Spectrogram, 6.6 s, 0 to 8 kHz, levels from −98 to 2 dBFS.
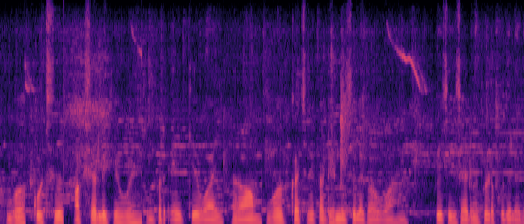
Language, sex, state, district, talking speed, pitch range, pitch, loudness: Hindi, male, Chhattisgarh, Raigarh, 100 wpm, 105-110 Hz, 105 Hz, -35 LUFS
